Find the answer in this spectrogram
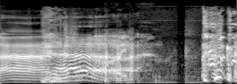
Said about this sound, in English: Unlike when … coughs.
